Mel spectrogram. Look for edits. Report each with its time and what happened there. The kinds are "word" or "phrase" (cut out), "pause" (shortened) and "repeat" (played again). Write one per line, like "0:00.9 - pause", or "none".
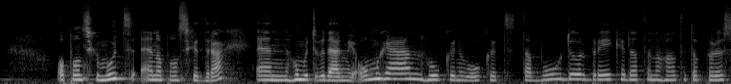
0:02.5 - pause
